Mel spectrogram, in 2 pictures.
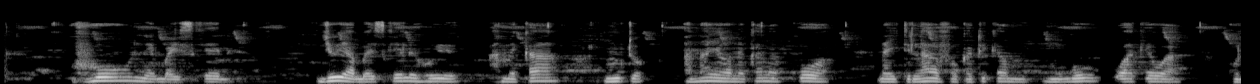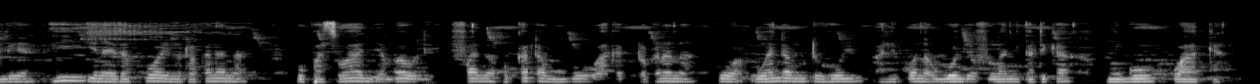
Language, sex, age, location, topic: Swahili, male, 25-35, Nakuru, education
